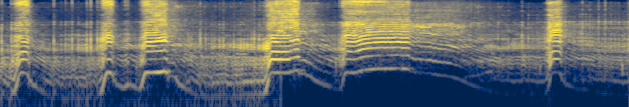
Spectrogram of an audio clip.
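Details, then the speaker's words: RC nitro engine after lowering the idle gap and leaning both needles, tested on pavement; sharp throttle blips fall back to steady idle without hanging, no longer running on as before; normal idle and throttle response. "that's much better than it was it's not running on like it was"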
